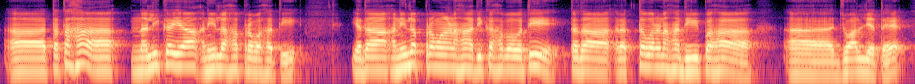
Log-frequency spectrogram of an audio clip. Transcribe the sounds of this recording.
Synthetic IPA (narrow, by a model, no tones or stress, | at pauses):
t̪ɐt̪ɐɦɐnɐlikɐjɐɐnilɐɦɐ̆pɾɐʋɐɦɐt̪i | jɐd̪ɐːnilɐpɾɐmaːɳɐɦɐːd̪ʱikɐɦɐbʱɐʋɐt̪it̪ɐd̪ɐɾɐk̚t̪ɐʋɐɾɐɳɐɦɐd̪iːpɐɦɐ | d͡ʒʋaːljɐt̪eː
